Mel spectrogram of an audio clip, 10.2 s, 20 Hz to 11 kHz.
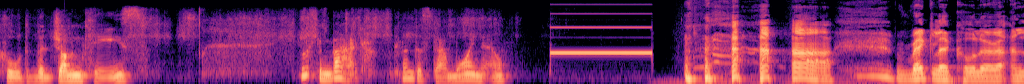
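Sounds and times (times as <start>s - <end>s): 
speech: 0.0s - 1.6s, 3.0s - 5.2s, 7.9s - 10.2s
phone ringing with incoming call: 5.5s - 6.6s
laughter: 6.8s - 9.0s.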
